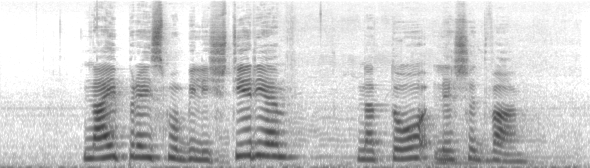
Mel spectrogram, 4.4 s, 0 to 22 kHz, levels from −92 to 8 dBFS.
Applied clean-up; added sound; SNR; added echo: none; Insect; 19 dB; none.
